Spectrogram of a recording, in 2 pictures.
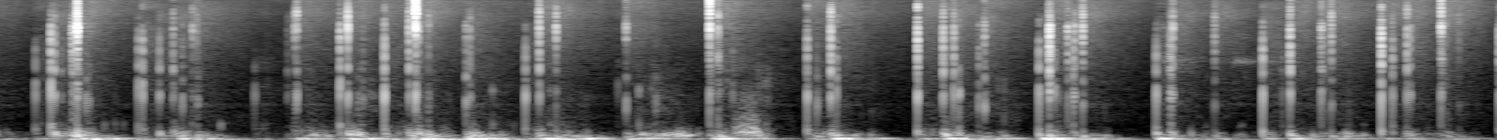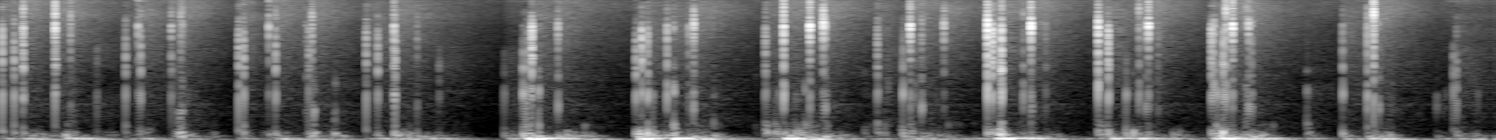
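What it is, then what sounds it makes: Gem-covered microphone, tapped and scratched. Long jeweled nails quickly tap and scratch a round microphone head covered with blue acrylic heart gems. The result is a dense, uneven patter of short clicking taps and scraping scratches over a deep, thumping low-end rumble, with brief pauses between bursts.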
